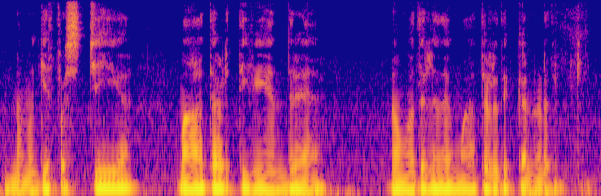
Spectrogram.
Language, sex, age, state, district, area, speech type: Kannada, male, 18-30, Karnataka, Davanagere, rural, spontaneous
